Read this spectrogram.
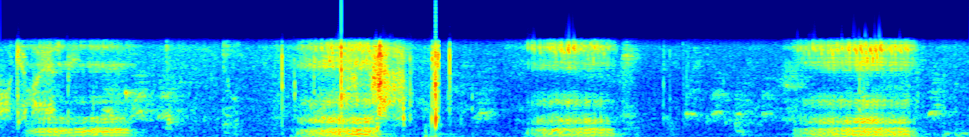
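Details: Adult man (camp counselor) snoring about five minutes after lights out, filmed in the dark: loud, rumbling, snorting breaths in a steady rhythm, about four in ten seconds.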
